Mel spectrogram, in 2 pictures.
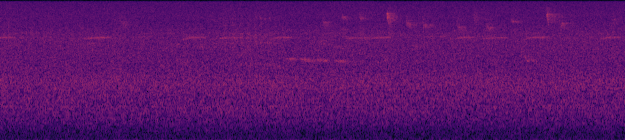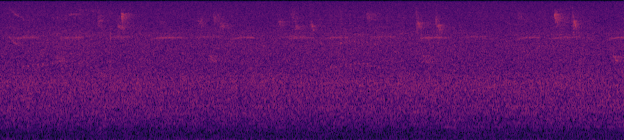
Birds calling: Rufous-tailed Hummingbird (Amazilia tzacatl)

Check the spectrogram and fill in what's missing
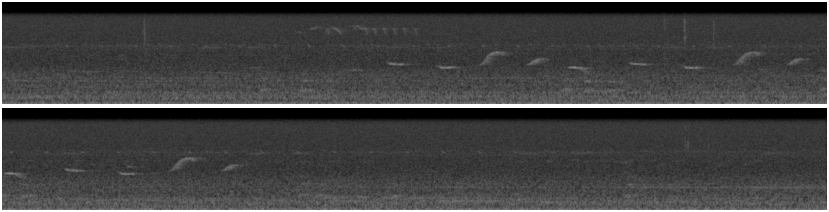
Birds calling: Bananaquit (Coereba flaveola)
Yellow-backed Oriole (Icterus chrysater)

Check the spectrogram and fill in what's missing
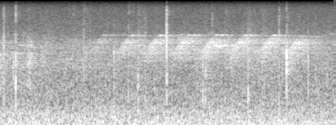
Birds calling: Hawaii Amakihi (Chlorodrepanis virens)

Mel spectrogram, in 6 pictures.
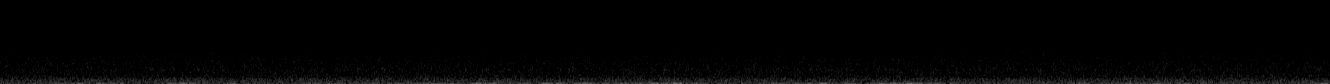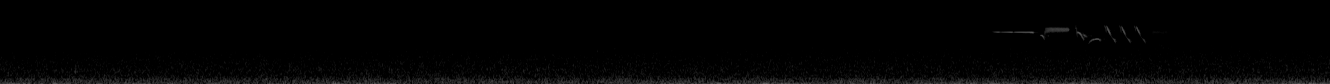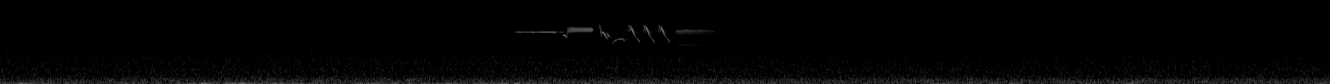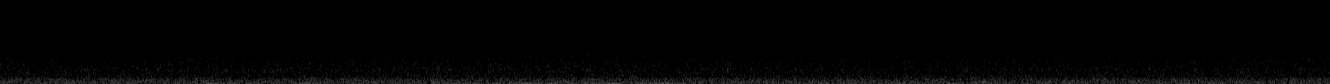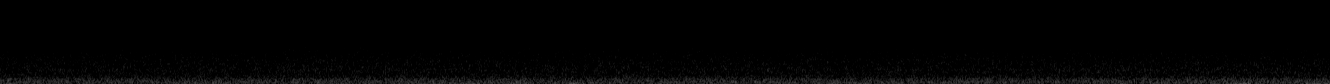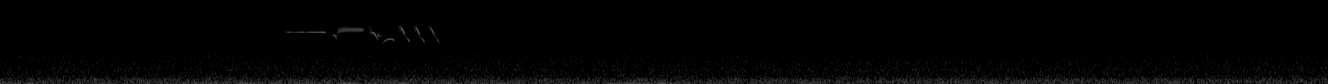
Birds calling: White-crowned Sparrow (Zonotrichia leucophrys)

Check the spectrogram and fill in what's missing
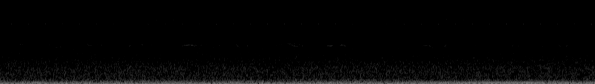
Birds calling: American Robin (Turdus migratorius)

